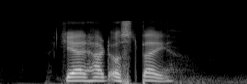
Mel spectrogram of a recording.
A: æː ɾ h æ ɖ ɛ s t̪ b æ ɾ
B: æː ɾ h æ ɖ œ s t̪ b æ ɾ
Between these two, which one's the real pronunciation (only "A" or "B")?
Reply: B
